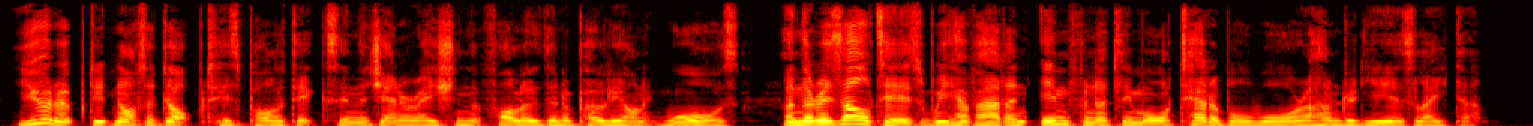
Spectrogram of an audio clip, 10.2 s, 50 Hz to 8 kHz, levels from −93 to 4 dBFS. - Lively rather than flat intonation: No, average, 3.7 semitones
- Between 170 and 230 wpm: Yes, average, 175 wpm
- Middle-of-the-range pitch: Yes, medium, 145 Hz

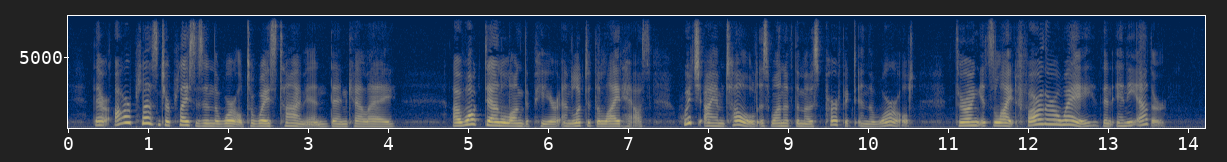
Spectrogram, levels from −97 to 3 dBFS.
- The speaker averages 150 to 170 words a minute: No, average, 195 wpm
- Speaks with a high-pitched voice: Yes, high, 215 Hz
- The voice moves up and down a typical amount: No, wide, 8.3 semitones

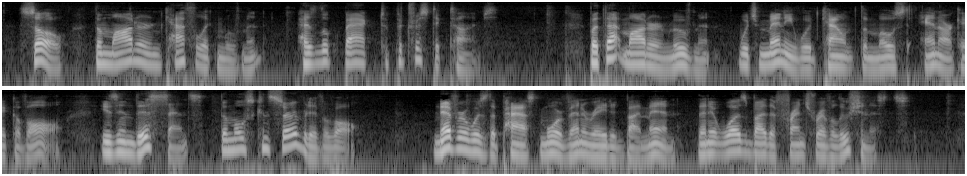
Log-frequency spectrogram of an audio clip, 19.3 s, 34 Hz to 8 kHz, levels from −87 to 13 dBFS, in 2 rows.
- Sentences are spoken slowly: No, average, 150 wpm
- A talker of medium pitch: No, low, 125 Hz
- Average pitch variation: No, wide, 5.8 semitones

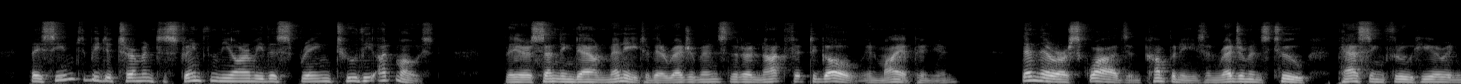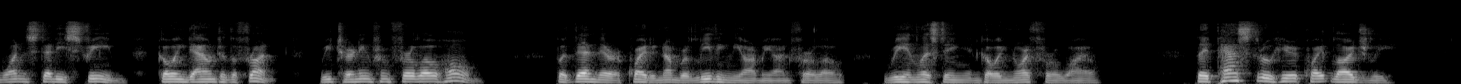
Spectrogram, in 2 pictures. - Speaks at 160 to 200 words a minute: Yes, average, 170 wpm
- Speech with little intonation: No, average, 5.0 semitones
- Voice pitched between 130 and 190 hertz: No, low, 120 Hz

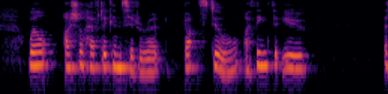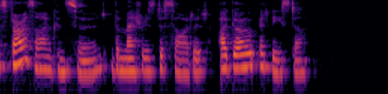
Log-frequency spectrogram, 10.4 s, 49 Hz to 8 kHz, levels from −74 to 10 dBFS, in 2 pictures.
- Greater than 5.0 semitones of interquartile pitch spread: No, average, 4.4 semitones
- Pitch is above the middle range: Yes, high, 200 Hz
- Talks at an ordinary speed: Yes, average, 160 wpm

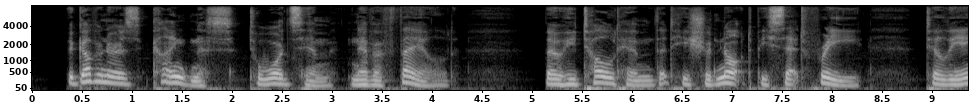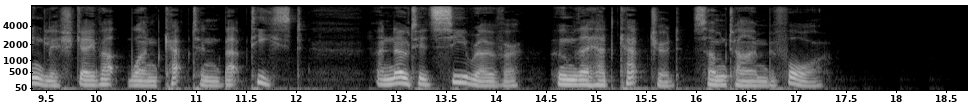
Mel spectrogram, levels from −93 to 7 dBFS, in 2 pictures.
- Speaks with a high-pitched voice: No, low, 130 Hz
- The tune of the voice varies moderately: Yes, average, 5.0 semitones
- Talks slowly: Yes, slow, 120 wpm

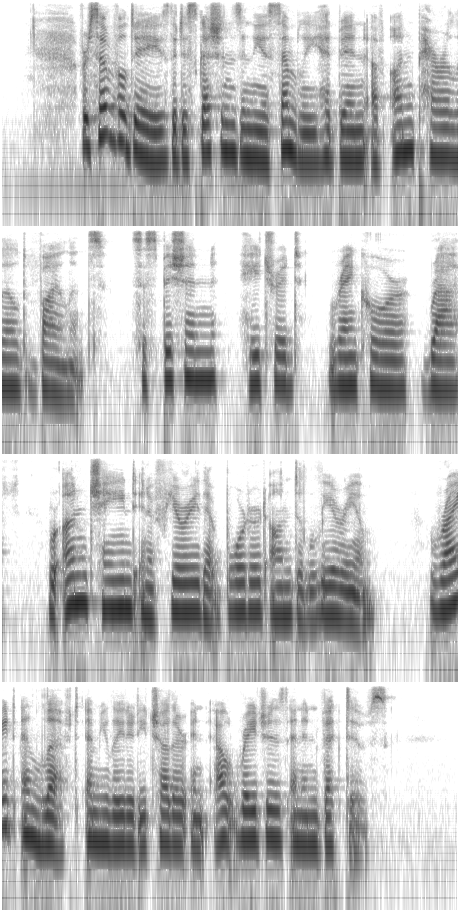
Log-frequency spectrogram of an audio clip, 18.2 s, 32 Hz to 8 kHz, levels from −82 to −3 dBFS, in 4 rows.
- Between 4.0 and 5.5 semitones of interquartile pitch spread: No, average, 2.9 semitones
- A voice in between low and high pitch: Yes, medium, 170 Hz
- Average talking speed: No, slow, 120 wpm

